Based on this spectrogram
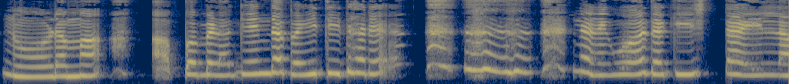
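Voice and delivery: whimpering daughter, words dragged through sobs; acted tearful pleading. Daughter complains to mother about father's scolding, crying. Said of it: "ಅಳ್ಬೇಡ ಕಂದ".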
